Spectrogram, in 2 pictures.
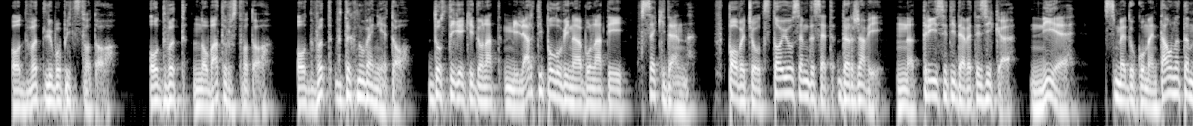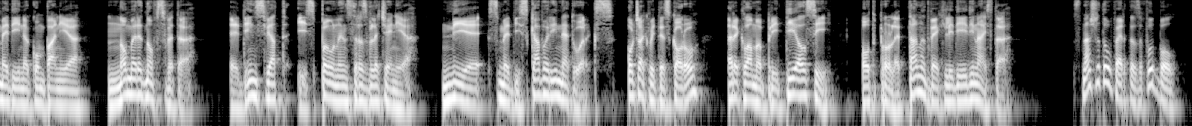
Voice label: Bulgarian Male

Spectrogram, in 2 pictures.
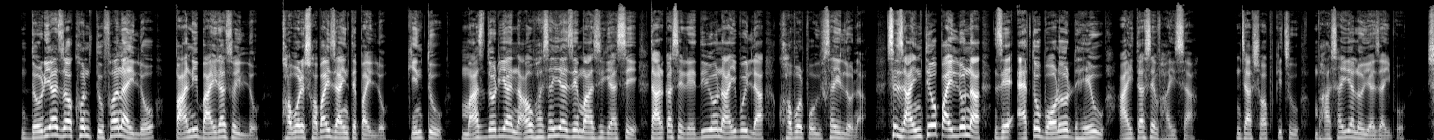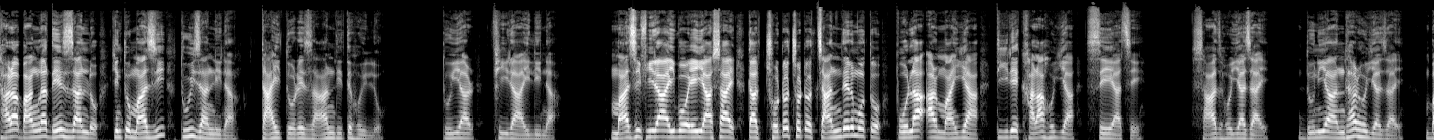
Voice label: Bangladeshi Sylheti Male

